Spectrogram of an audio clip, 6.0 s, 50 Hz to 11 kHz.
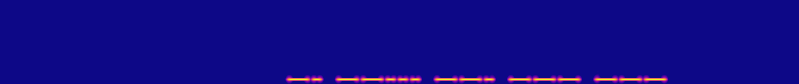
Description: Morse code, heard as a keyed tone, about 26 wpm, 700 Hz. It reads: N7GOO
